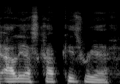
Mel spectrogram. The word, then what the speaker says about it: Aliaskhab Khizriev: I say Aliaskhab Khizriev. Okay, so I had it right. Okay, good. Thank God. I think if you have the K and the H, you have to say, you know, Aliaskhab Khizriev.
